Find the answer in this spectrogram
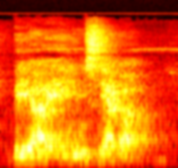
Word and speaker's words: Baruch: Então terminou qualquer palavra em hebraico com CH, você pronuncia Baru, lembra? B-A-R-U-C-H. A gente fala Baruch, Baruch Atah Adonai, tem sempre aquele porque terminou com CH.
